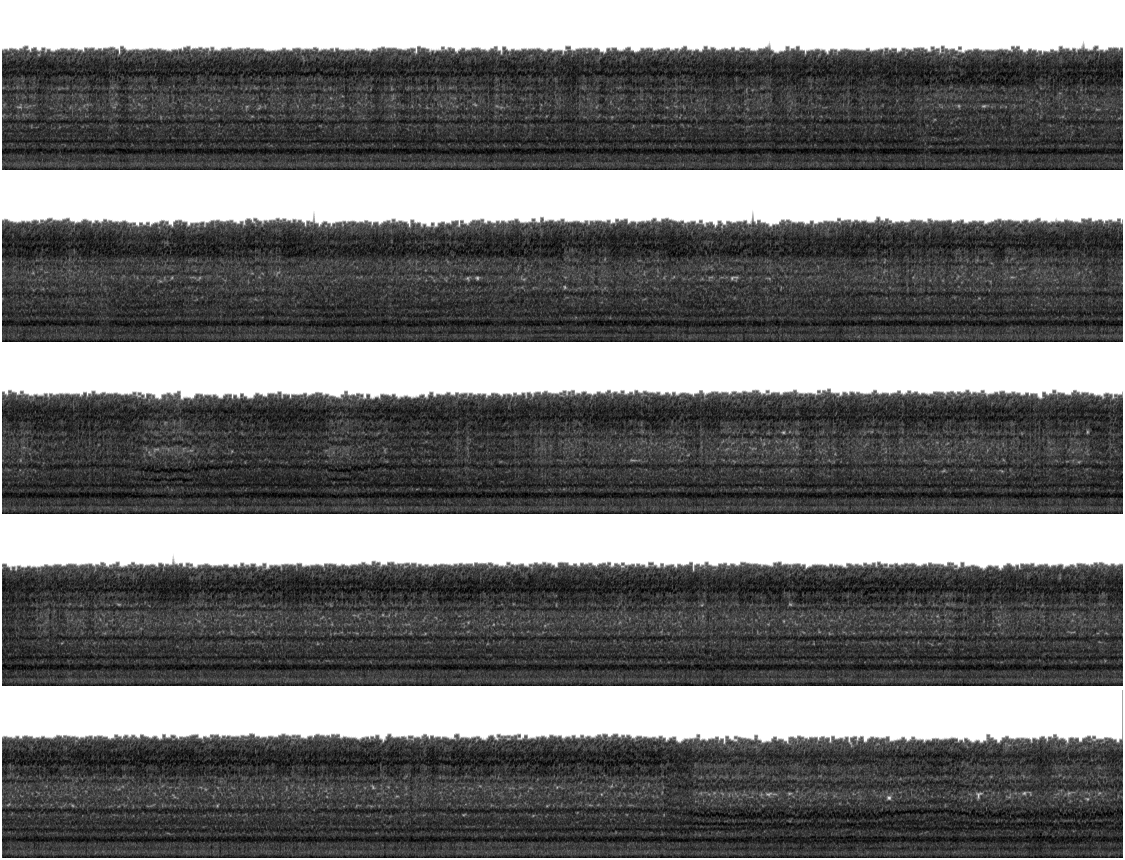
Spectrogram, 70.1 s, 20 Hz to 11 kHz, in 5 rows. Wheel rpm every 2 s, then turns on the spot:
170, 170, 170, 170, 170, 170, 170, 170, 170, 160, 160, 170, 170, 170, 170, 170, 170, 170, 170, 170, 160, 160, 170, 170, 170, 170, 170, 170, 170, 160, 160, 160, 160, 160, 160.
none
